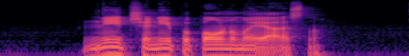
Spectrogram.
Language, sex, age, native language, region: Slovenian, male, 18-29, Slovenian, Southeast Slovenia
